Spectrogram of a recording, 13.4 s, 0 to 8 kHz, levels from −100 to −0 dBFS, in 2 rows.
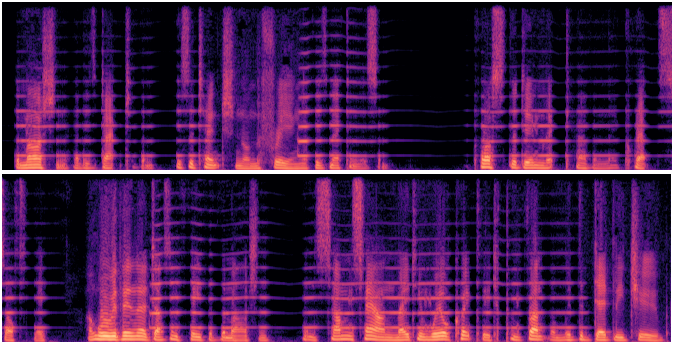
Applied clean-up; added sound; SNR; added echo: neural mask model RNNoise.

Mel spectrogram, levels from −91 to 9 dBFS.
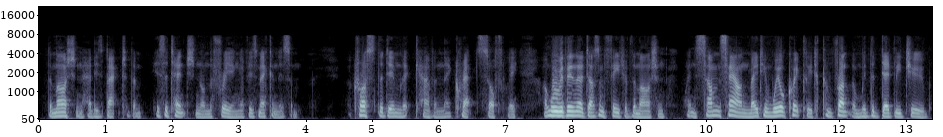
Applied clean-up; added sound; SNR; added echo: none; none; none; none.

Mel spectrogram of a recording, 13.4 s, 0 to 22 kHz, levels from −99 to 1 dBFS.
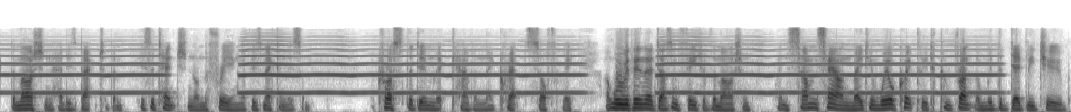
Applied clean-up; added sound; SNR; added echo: none; Trumpet; 7 dB; none.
